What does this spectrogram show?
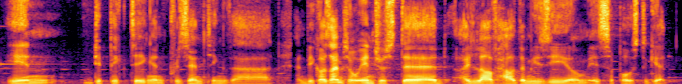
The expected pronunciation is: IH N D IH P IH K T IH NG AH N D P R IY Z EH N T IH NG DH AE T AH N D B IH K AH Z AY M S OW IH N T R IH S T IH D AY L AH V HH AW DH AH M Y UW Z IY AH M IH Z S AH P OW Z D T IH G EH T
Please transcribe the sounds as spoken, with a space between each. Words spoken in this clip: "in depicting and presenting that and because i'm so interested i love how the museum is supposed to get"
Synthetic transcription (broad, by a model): IH N D IH P IH K T IH NG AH N P R IY Z EH N T IH NG DH AE T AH N B IH K AH Z AY M S OW IH N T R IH S T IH D AY L AH V HH AW DH AH M Y UW Z IY AH M IH Z S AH P OW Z T IH G EH T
